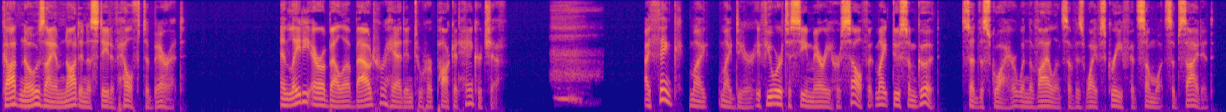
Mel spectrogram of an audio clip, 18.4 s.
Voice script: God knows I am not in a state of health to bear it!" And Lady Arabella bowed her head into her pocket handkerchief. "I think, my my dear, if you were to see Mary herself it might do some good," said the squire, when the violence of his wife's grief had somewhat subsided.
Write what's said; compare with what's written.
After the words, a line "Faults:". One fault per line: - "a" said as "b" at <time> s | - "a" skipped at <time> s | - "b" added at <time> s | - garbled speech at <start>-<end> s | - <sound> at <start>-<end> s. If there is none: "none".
God knows I am not in a state of health to bear it!" And Lady Arabella bowed her head into her pocket handkerchief. "I think, my my dear, if you were to see Mary herself it might do some good," said the squire, when the violence of his wife's grief had somewhat subsided.
Faults:
- sigh at 8.2-9.1 s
